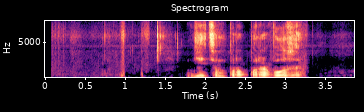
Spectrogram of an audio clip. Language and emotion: Russian, neutral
